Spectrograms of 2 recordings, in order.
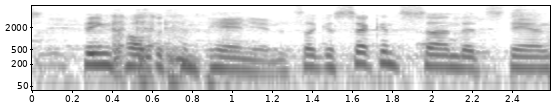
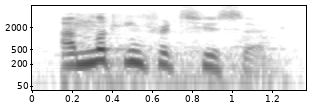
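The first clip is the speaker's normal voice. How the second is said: put-on young woman's voice; 3 semitones higher, 3 dB louder than usual. A game master voices a figure waiting for the party, younger female voice. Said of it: "you hear a younger female voice say".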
